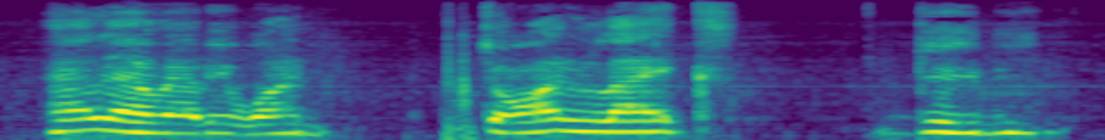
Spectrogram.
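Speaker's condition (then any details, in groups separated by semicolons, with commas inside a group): Cerebral palsy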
